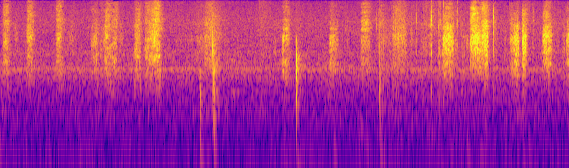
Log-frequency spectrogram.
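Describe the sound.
Pen scratching on paper as a list of points is written by hand: faint, uneven bursts of scratchy strokes with a few sharper taps, no voices.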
